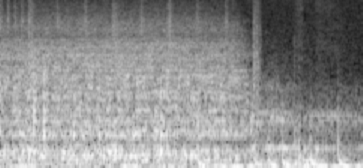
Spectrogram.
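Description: Honor Hookah Rise Russian-style shisha bubbling steadily as a full draw is pulled through the water, stopping just before the end. The draw runs freely and quickly, which is typical of this hookah's very open draw.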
